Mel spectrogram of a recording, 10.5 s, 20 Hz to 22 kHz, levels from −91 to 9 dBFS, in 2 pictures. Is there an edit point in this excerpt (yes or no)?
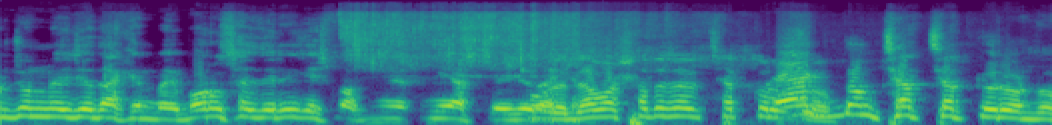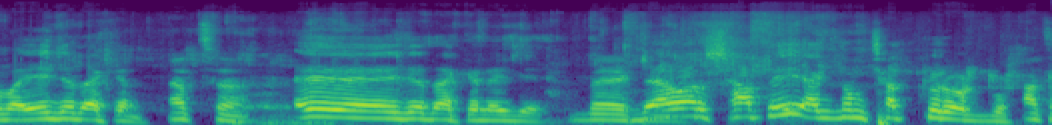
no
